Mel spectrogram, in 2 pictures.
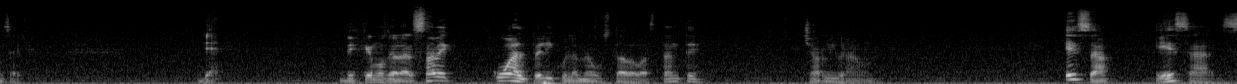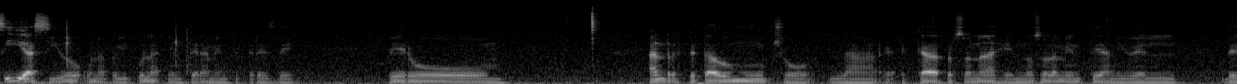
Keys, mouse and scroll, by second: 0.0 ctrl+r, 0.7 click, 2.6 click, 4.6 click, 6.3 right click, 7.3-8.6 drag, 14.6 ctrl+r, 16.6 click, 20.5 right click, 22.4 middle click, 23.4 click.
